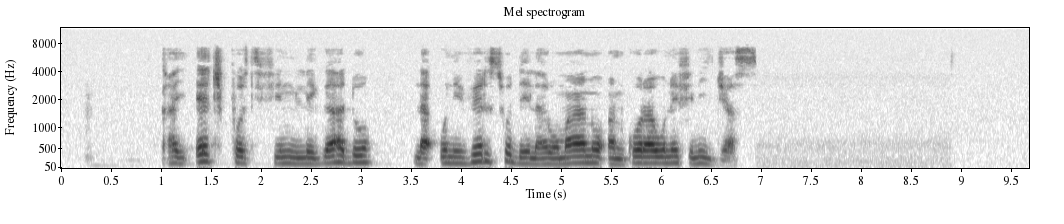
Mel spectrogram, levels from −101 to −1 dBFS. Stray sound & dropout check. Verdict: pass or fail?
pass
